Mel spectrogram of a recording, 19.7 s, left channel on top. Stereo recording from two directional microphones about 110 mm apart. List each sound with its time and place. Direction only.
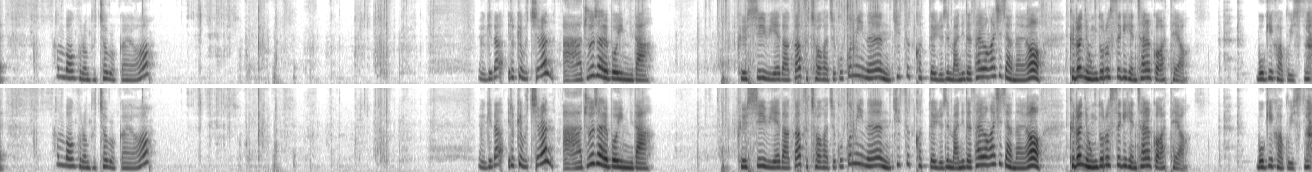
0.9 s speech: 25° right (ahead or behind)
3.0 s a sound: 20° right (ahead or behind)
7.2 s a woman's voice: 45° right (ahead or behind)
11.0 s a woman's voice: 35° right (ahead or behind)
18.9 s a woman's voice: 35° right (ahead or behind)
